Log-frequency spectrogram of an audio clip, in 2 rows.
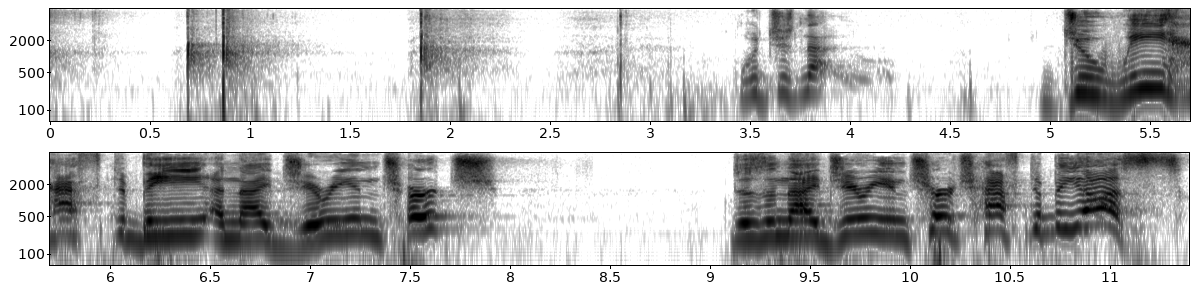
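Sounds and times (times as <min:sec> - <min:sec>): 
hand claps: 0:00.0 - 0:02.2
speech: 0:03.4 - 0:04.0, 0:05.0 - 0:08.0, 0:09.1 - 0:11.3.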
